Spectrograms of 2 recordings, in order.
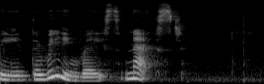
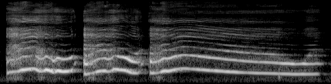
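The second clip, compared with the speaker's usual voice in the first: very high, loud cries of pain; scream; 9 dB louder, much slower than usual. Acted. Chloe screams after Max steps on her finger. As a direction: shriek over a stepped-on finger. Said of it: "she screamed".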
